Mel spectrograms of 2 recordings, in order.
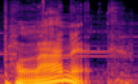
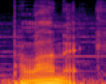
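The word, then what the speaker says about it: Palahniuk: I've heard it pronounced panic. Palanic. Palanic. That's probably correct.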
